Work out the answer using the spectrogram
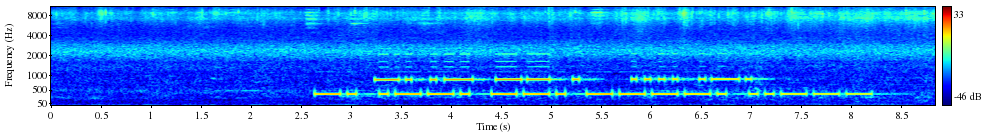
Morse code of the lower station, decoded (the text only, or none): NPG92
